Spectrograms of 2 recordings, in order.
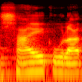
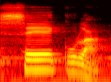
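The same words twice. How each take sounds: First: The 'ae' is said as two vowels. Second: The 'ae' is said as a single 'e'. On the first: The speaker calls it wrong. "bukan saecula" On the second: The speaker calls it right. "A E dibaca E"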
